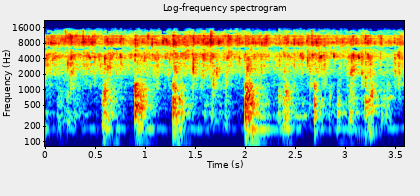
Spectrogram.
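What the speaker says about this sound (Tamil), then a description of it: "இப்போது நாலு பச்சை மிளகாய் சேர்த்துக்குவோம் பச்சை மிளகாய் நல்லா கலர் மாதிரி வரணும் அது வரைக்கும் நம்ம வதக்கிக்குவோம்" Green chillies sauté in hot oil with onion, garlic and curry leaves for a fish curry, giving a steady close sizzle broken by several scraping stirring bursts from a utensil in the pan.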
